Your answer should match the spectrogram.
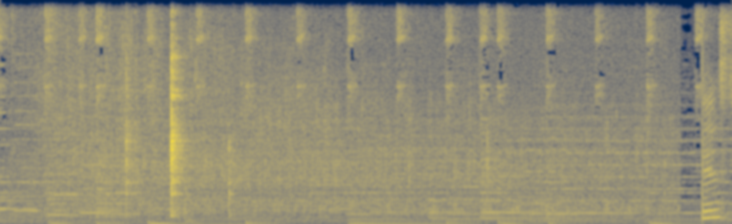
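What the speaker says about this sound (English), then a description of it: "I can fry the fritters now" Hot oil sizzles and crackles steadily as anchovy fritter batter fries in a small frying pan, with occasional clinks of a utensil against the pan and a brief louder clatter near the end.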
